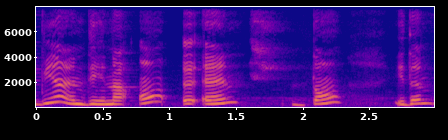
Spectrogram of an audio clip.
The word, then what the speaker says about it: dans: Regardez bien عندي هنا on en dans. إذا كنطقوها dans.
